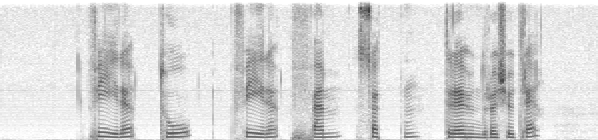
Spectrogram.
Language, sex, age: Norwegian, female, 29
